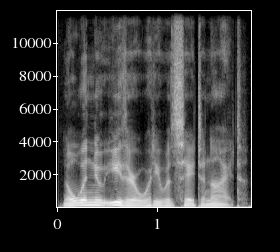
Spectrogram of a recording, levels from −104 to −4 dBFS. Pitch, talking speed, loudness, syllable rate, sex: 120 Hz, 310 wpm, -17 LUFS, 6.8 syllables/s, male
